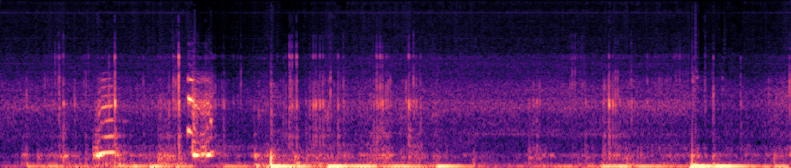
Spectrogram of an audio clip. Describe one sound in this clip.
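A bicycle frame rattles and clanks over bumps.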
